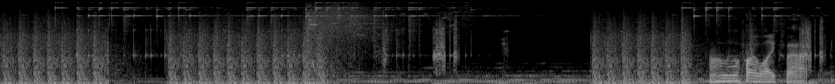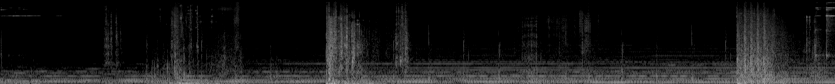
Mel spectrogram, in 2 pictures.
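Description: Automatic gunfire from the VES advanced rifle in F.E.A.R., dense rapid bursts punctuated by pauses and sharp impacts, loud and close, with a brief spoken comment over the shooting.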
